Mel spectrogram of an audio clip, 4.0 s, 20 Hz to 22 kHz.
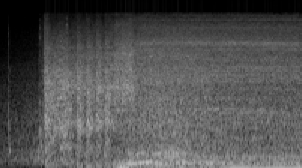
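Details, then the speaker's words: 2010 Infiniti G37S with codes P0174, P0171 and P0300 after throttle-body cleaning: cranks, catches, then idles rough, speed fluttering up and down and nearly stalling; lean condition, possible vacuum leak. "oh yeah you can definitely feel it's running rough right now it's kind of fluttering up and down oh now it's it's almost wanting to die"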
